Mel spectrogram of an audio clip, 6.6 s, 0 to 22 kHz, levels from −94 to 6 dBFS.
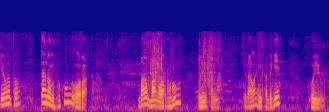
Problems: none marked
